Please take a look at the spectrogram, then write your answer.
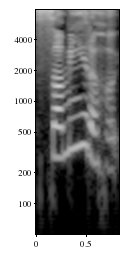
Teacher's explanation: म्हणजेच काय, ज्यावेळेस माझं उच्चारण होतं, भवती म्हणजे होणे किंवा होते, तदा जिव्हाया म्हणजे तेव्हा जीभ अग्रम दंतान, अग्रम म्हणजे पुढे टोक, जिभेचं जे टोक असतं ते, दंतान किंचित स्पृशती जिभेचं टोक दातांना किंचित स्पर्श करतं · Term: दंत्यः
